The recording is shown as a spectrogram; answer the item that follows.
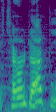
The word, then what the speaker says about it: pterodactyl: That's when I made that drawing of the pterodactyl I showed you, Nick. I on the Aerodactyl Pate the Taylor. See, that's so weird to read because the you wouldn't pronounce the P either way.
